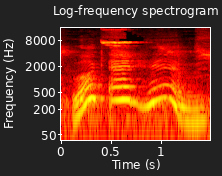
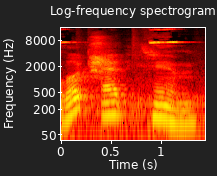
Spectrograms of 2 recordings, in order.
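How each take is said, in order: First: Very high, slow 'Look at him'; amused pet talk. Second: Said in the usual way. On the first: Real, not acted. Pointing out bird Juan.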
